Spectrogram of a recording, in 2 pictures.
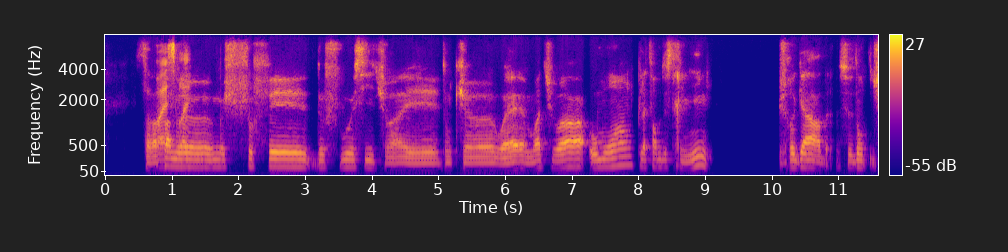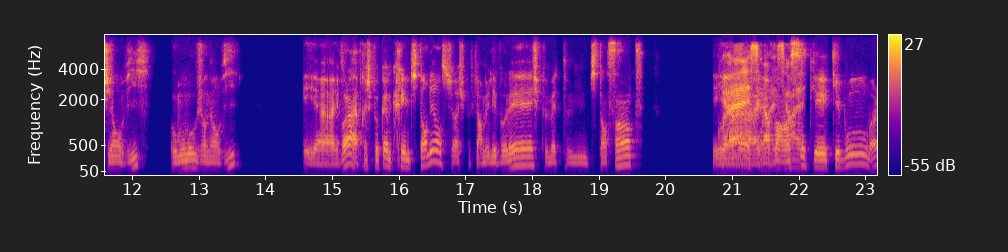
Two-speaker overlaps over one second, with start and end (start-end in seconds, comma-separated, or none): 20.8-22.1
